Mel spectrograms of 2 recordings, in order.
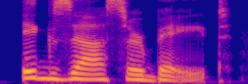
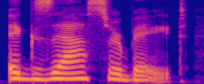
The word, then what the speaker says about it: exacerbate: the in her finally we have bait which rhymes with late now let's put it all together exacerbate try repeating after me exacerbate now a little faster exacerbate and at full speed exacerbate keep practicing and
